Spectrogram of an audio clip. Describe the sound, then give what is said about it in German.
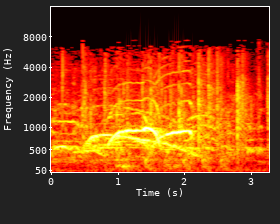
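An audience breaks into applause, a scattered patter of clapping with cheering and whistle-like voices rising over it, steady for a few seconds. “Nochmal Applaus für ihn.”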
